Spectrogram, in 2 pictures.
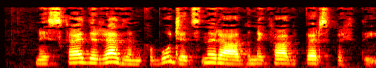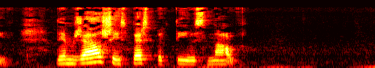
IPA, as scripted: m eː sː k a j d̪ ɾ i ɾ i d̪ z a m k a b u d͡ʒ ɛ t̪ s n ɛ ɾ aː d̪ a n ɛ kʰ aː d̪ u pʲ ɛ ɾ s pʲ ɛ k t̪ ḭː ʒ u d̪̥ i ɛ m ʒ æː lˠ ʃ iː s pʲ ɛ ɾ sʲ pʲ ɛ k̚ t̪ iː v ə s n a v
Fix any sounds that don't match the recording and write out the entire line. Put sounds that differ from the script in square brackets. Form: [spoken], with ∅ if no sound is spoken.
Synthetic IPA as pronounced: m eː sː k a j d̪ ɾ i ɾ [æ] d̪ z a m k a b u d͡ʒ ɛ t̪ s n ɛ ɾ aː d̪ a n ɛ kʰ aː d̪ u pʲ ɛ ɾ s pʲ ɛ k t̪ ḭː [v] u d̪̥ i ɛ m ʒ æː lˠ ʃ iː s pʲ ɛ ɾ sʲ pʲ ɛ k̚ t̪ iː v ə s n a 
